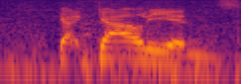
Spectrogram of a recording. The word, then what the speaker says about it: Galions: Gallions. Gallions. Gallions. Gallions. At least that's the English pronunciation.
